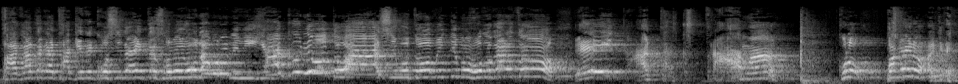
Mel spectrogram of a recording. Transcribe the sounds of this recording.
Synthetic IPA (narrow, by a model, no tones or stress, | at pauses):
p̪akat̪aɡat̪aked̪eko̞ɕid̪ait̪ːaso̞no̞jo̞ːnamo̞noɲʲiɲʲiçakɯ̟ɾʲjoːt̪o̞βaɕiɡot̪oːmʲind̪emoɦod̪oɡaɾɯd̪oeiat̪akt̪ɾa̰ma | konobakaiɾoakeɾe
